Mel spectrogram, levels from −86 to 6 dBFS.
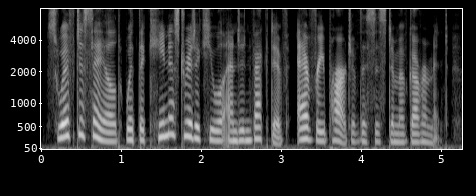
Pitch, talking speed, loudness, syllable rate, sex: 220 Hz, 170 wpm, -20 LUFS, 6.0 syllables/s, female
